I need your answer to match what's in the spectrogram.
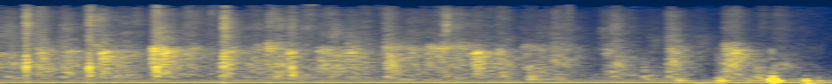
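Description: Audience applause of many hands clapping in a steady, dense patter for a few seconds, heard from a moderate distance with no talking over it.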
